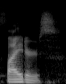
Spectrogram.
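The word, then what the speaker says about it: FighterZ: looked it up you are correct it is pronounced Fighters yes I got it that's just what I've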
